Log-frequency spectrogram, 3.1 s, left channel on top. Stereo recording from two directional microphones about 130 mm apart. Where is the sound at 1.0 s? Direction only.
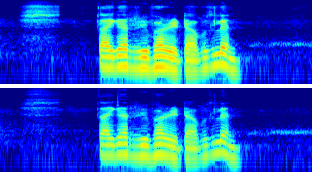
25° left (ahead or behind).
